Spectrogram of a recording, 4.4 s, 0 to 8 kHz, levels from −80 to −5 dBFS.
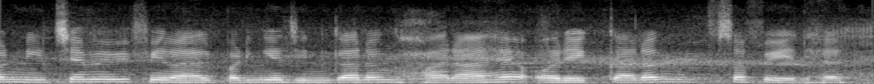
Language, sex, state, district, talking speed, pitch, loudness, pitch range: Hindi, female, Gujarat, Valsad, 220 wpm, 205 Hz, -15 LUFS, 195-225 Hz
